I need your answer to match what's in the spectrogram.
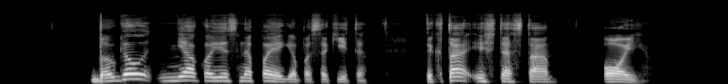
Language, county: Lithuanian, Vilnius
